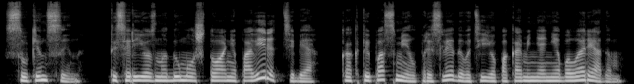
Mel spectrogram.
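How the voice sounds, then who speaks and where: A woman's voice: lowish voice, fairly quick, darkish tone, dry recording, studio quality, natural voice. Lady reading a mad jealous guy, hissy through his teeth. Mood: furious. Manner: hissing through clenched teeth. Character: furious jealous young man.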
